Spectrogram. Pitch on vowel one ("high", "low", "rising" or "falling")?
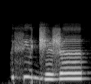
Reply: high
